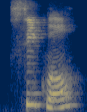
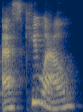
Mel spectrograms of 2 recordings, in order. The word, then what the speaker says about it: SQL: SQL or SQL, either pronunciation is fine, and you'll hear people use either, stands for Structured Query Language.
